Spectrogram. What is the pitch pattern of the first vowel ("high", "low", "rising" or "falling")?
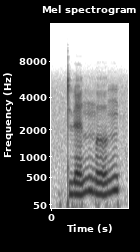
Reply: rising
